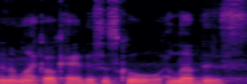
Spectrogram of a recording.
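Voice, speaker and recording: A woman with an American accent speaks with a very deep, low pitch. Her tone is dark and mellow. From Las Vegas, Nevada, US. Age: 40s. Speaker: lifestyle vlogger. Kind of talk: personal testimony monologue. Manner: animated, conversational.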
